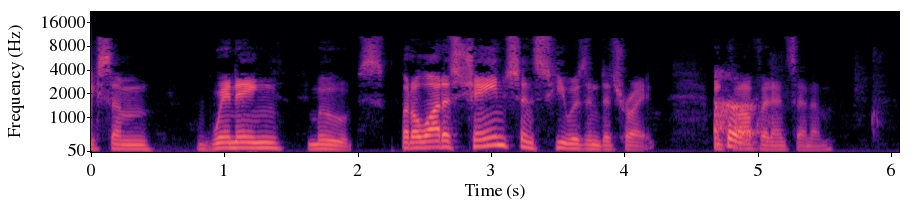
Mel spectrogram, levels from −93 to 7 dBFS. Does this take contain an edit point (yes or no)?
yes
